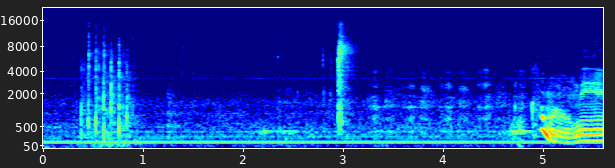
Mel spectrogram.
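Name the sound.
dog panting and whimpering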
